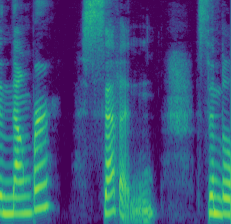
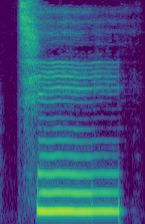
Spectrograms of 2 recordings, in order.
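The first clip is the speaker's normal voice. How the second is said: high level tone on Qi, held steady, drawn out. Teaching a name's tones step by step: high level tone on Qi. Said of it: "sit in a high, steady tone like this".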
